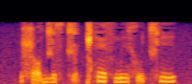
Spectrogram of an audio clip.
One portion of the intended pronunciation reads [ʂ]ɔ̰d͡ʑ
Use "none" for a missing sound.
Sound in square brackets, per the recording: ʂ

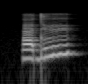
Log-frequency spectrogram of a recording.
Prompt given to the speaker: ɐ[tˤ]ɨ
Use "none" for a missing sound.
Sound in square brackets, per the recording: d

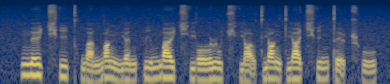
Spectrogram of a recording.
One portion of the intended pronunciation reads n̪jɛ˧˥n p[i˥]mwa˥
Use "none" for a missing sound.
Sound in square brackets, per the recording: i˧˥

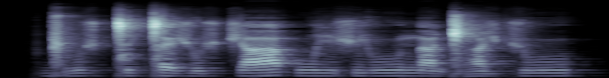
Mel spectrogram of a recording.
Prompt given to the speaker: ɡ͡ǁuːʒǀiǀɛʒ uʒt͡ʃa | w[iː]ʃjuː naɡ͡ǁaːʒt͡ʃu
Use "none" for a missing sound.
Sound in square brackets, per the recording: iː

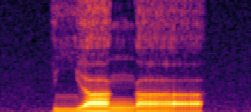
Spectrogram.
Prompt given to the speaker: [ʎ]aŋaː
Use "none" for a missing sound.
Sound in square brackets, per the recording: ʎ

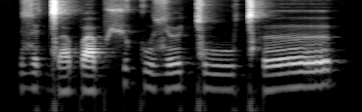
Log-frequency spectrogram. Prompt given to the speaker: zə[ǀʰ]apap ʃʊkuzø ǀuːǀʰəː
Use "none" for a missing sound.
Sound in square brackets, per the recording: ɡ͡ǀ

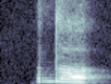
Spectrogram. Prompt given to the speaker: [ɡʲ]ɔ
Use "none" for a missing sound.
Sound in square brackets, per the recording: d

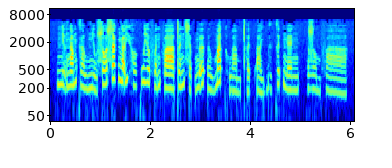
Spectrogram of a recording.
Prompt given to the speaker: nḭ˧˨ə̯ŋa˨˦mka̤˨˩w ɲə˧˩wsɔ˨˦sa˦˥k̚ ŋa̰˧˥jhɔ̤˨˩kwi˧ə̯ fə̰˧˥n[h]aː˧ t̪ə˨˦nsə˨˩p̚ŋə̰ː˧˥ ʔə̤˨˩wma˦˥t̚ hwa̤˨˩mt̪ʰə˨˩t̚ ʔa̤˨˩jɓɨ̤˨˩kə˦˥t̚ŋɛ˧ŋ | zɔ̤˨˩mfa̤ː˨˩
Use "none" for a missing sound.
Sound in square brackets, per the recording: f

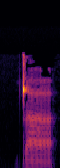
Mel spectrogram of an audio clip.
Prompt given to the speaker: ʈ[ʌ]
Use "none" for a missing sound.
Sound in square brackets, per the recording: a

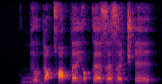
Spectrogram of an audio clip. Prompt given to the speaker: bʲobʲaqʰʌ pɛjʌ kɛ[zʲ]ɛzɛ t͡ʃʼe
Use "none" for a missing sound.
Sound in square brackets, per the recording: z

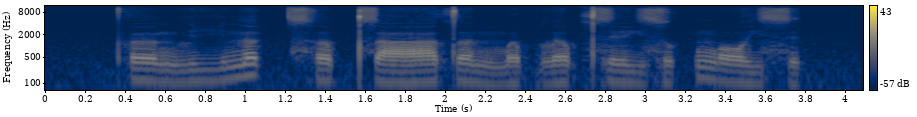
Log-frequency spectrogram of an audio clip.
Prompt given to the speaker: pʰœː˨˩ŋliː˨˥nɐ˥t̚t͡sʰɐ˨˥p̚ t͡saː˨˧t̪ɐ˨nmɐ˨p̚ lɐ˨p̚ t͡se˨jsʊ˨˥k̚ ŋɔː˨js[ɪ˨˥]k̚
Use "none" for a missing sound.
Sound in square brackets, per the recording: ɪ˨˥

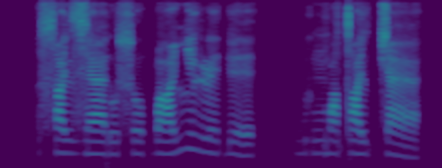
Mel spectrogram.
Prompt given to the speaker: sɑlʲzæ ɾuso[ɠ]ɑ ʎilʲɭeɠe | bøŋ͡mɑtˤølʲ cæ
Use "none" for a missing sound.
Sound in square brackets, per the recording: ɓ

